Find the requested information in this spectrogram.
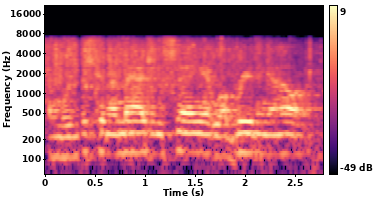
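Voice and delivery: soft, calm meditation voice; guided meditation. Acted. Leads a visualization.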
